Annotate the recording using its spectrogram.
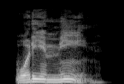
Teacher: In real conversation, it often becomes what do you mean? The do you becomes dia or ja. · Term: connected speech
